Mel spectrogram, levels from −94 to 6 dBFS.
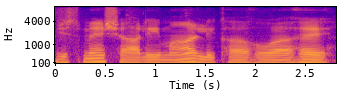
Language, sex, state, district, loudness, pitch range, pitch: Hindi, male, Jharkhand, Ranchi, -18 LUFS, 100-115 Hz, 105 Hz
